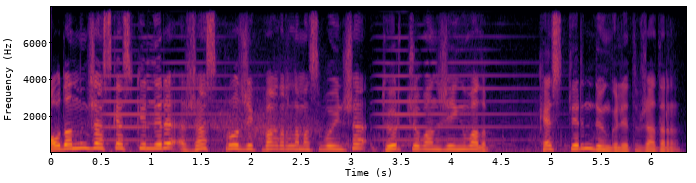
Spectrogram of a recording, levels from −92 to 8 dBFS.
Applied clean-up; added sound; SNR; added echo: none; Bowed string instrument; 19 dB; none.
